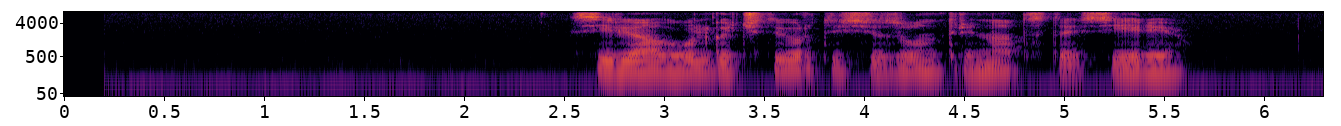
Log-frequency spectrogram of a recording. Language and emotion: Russian, neutral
